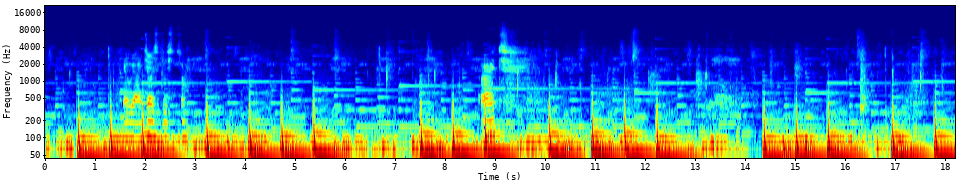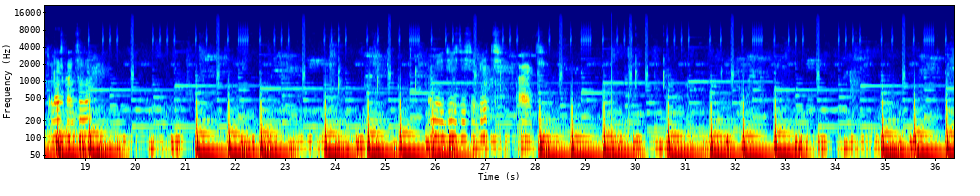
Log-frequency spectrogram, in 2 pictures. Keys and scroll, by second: 7.3 space, 9.9 space, 13.6 space, 17.4 space, 24.5 space, 25.3 space, 30.4 space.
